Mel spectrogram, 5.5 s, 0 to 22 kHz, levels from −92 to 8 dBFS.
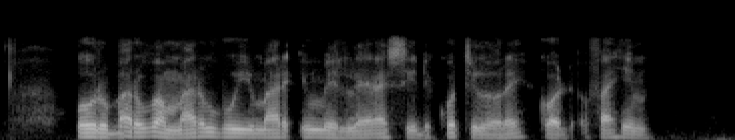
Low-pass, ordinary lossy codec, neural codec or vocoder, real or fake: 7.2 kHz; Opus, 32 kbps; codec, 24 kHz, 0.9 kbps, WavTokenizer, medium speech release version 1; fake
